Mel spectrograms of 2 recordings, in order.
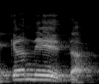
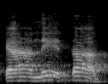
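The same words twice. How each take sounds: First: Said in the usual way. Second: "caneta" split as ca, ne, ta; syllable by syllable. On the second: Shown as a demonstration. Teacher counting syllables for students, "caneta" syllable by syllable. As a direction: break "caneta" into three separate beats. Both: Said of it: "três sílabas".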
